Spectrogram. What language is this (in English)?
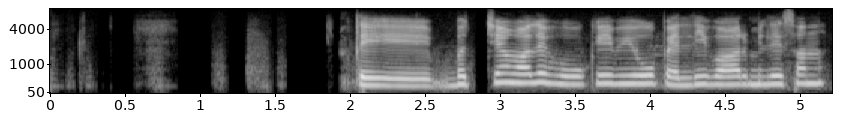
Punjabi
